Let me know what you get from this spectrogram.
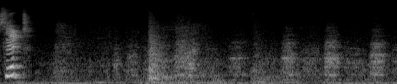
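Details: Rottweiler panting during an obedience training session that introduces the fuss command, meaning staying in position beside the handler. Soft breathy bursts come irregularly, about every half second, with a person talking over them indoors.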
